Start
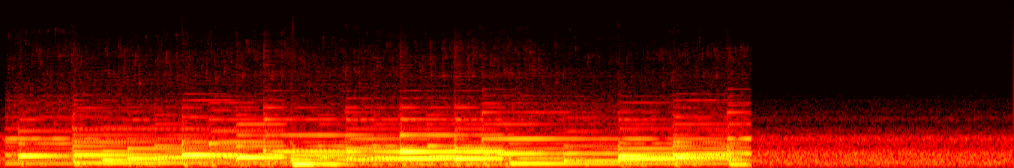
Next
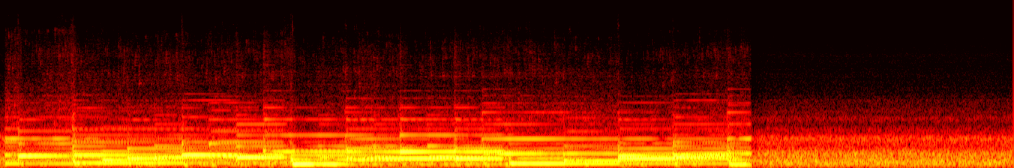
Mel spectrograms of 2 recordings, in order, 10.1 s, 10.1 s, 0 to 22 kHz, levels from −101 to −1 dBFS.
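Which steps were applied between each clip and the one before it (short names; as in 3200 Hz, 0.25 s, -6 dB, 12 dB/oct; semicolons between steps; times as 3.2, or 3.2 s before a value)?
low shelf 200 Hz +7 dB; compressor 2:1, threshold -35 dBFS, peak gain reduction 12 dB; gain +8.5 dB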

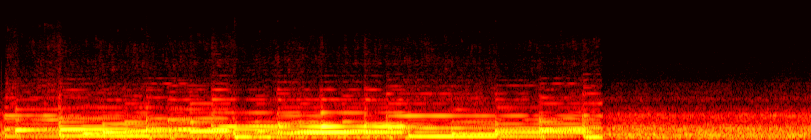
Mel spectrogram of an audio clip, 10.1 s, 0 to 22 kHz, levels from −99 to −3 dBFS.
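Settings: chorus voices 2, 0.25 Hz, delay 14 ms, depth 1.9 ms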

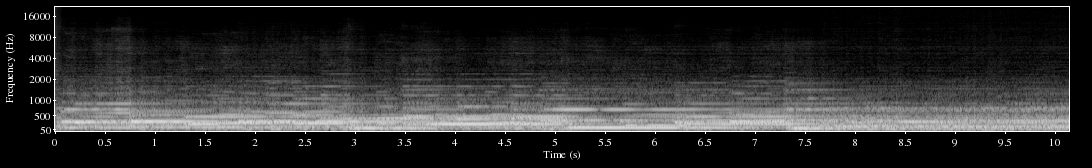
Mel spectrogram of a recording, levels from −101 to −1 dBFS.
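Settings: FDN reverb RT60 1.6 s, low-frequency decay 0.9×, high-frequency decay 0.6×, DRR -9.5 dB; fast leveller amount 50%; gain -5.5 dB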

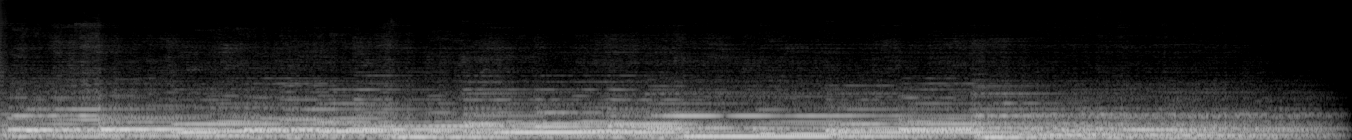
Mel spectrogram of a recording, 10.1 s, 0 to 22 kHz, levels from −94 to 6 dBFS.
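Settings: ending faded out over 1.30 s; gain +1 dB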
